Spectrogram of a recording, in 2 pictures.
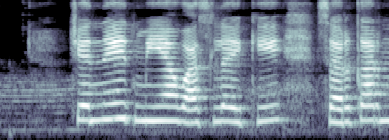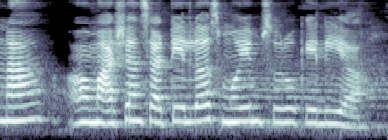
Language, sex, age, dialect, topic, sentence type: Marathi, female, 18-24, Southern Konkan, agriculture, statement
